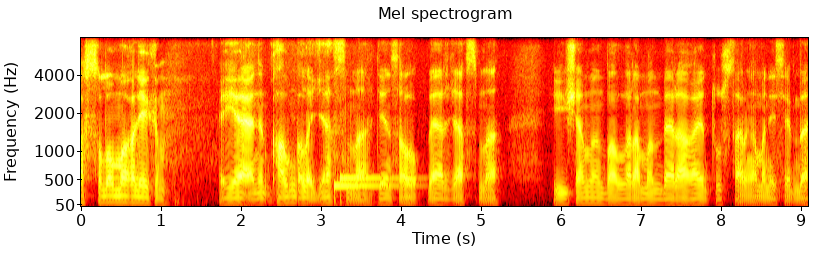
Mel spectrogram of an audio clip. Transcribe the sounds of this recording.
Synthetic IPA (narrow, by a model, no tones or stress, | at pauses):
ɑsːɑlˠowmɑʁɑlejkʲʊm | jæænɪmqʰɑlˠəɴqʰɑlˠɑjʒɑqsəmɑ̰d̪e̞nsɑ̰wlˠəq̚bæɾɪʒɑ̰qsəmɑ̰ | ijʃɑmɑnbɑlˠɑlˠɑɾɑmɑnbæɾɑʁɑjənt̪ʰust̪ɑ̰ɾə̰ŋɑ̰mɑ̰nese̞̰mbɑ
